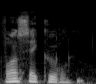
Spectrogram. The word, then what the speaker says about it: Bon Secours: Bon Secours.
